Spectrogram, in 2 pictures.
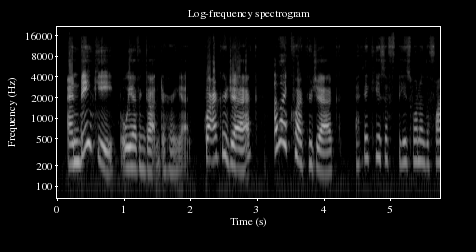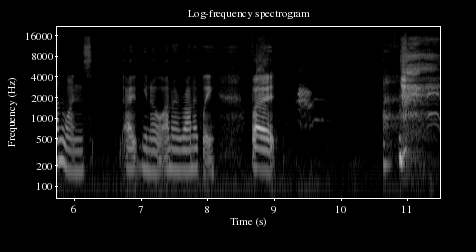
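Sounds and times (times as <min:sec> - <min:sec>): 
speech: 0:00.2 - 0:09.6, 0:10.6 - 0:11.1
female pet cat meowing: 0:09.3 - 0:09.9.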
